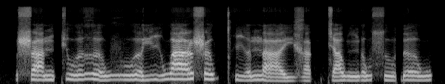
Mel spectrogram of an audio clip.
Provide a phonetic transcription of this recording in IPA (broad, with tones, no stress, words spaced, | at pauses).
ʂa˨˩n cu˨˩˦ə̯ɣəː˨˩˨wɣu˨˩ə̯ ji˨˩˦waː˧˥ʂə˧˥w t̪ʰi˨˩˦ə̯naː˨˩˨jɣa˨˩k̚ca˧w ŋə˧˥w su˨˩˨ɗə˧w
